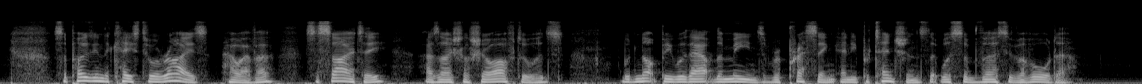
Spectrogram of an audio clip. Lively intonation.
No: average, 3.9 semitones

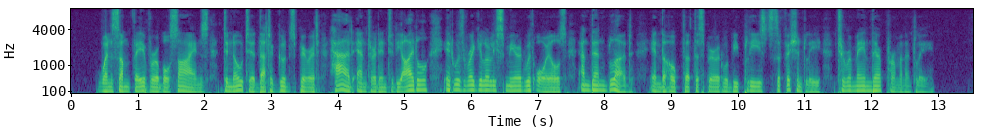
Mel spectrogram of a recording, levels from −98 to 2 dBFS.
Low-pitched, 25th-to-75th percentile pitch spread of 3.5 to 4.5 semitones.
Yes: low, 105 Hz; average, 3.9 semitones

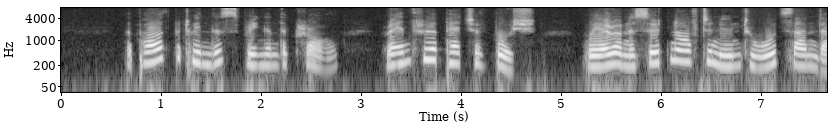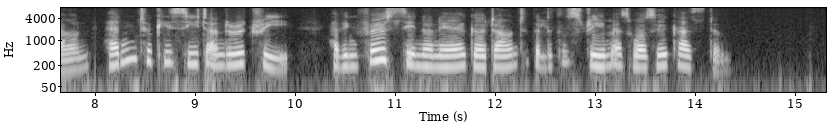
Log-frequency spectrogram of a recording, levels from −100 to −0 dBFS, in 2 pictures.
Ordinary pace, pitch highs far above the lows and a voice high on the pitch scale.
No: average, 165 wpm; average, 3.9 semitones; high, 200 Hz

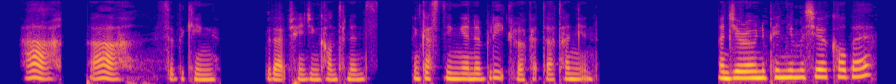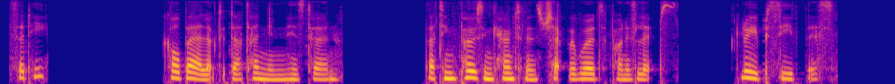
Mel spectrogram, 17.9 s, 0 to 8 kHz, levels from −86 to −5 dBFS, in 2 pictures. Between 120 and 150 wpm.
Yes: average, 140 wpm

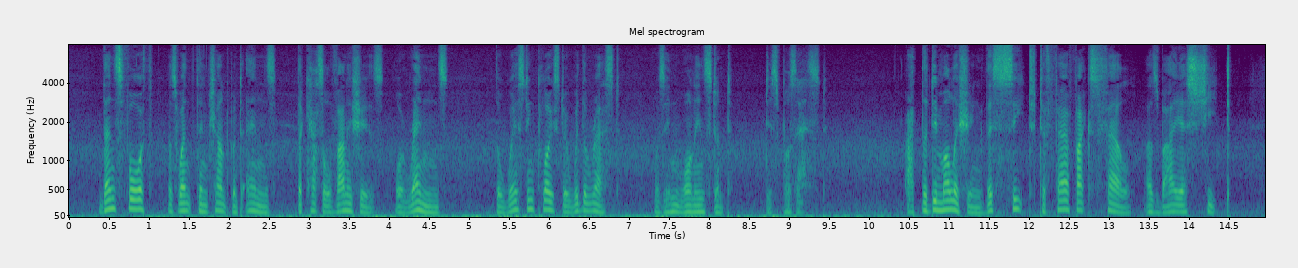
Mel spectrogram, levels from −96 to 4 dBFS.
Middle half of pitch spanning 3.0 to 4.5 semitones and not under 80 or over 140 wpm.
No: average, 4.9 semitones; slow, 135 wpm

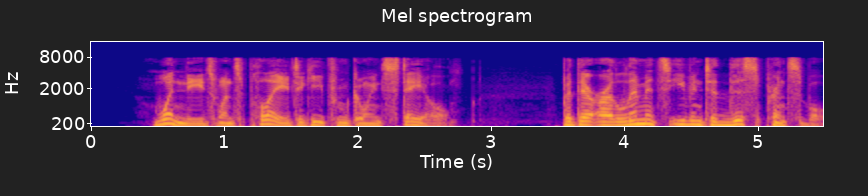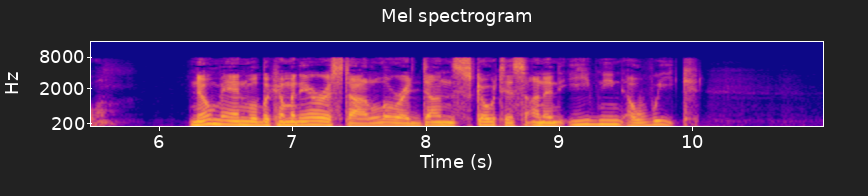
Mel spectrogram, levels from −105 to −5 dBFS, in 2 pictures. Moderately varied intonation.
Yes: average, 4.5 semitones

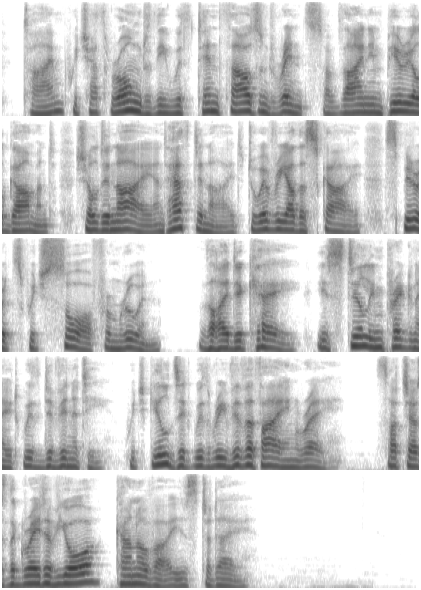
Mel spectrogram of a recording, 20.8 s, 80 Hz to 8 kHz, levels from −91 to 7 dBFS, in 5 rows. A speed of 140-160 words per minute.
Yes: average, 145 wpm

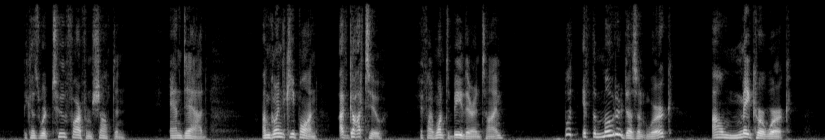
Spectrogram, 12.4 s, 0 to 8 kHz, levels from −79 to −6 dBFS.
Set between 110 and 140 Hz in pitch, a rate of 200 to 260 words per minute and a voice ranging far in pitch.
No: low, 135 Hz; average, 165 wpm; wide, 7.4 semitones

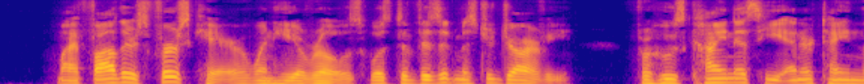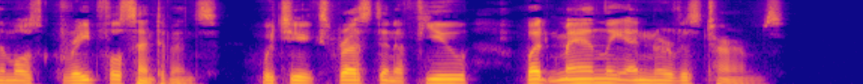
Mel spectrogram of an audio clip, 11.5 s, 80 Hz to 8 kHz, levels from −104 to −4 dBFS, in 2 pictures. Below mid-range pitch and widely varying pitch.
No: low, 115 Hz; average, 4.2 semitones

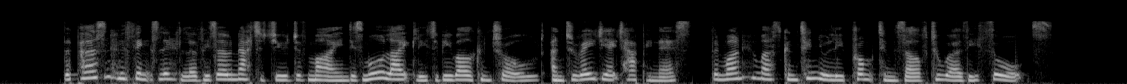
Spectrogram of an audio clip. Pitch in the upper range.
Yes: high, 210 Hz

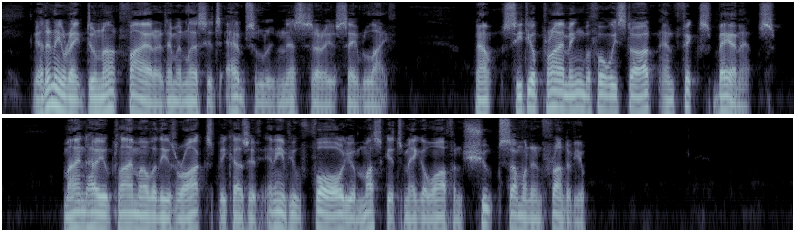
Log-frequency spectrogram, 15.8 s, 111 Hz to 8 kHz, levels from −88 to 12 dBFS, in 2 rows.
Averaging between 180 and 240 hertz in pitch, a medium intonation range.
No: very low, 95 Hz; average, 3.9 semitones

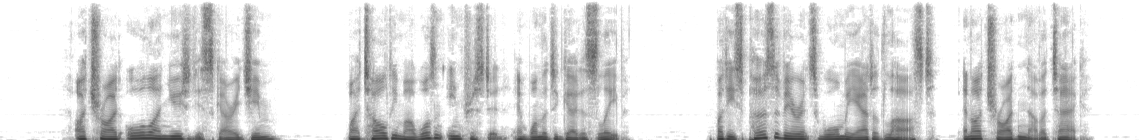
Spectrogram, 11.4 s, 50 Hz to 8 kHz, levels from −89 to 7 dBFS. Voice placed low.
Yes: low, 120 Hz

